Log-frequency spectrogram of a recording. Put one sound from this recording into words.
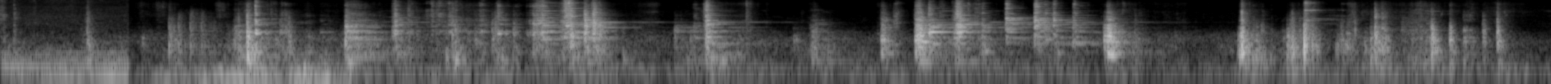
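Metal tools clink and clatter.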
